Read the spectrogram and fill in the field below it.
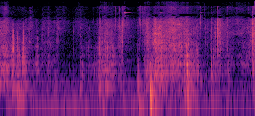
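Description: A deck of playing cards being shuffled, heard as a few quick, soft riffling bursts and light taps close by, fairly quiet overall with no talking.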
